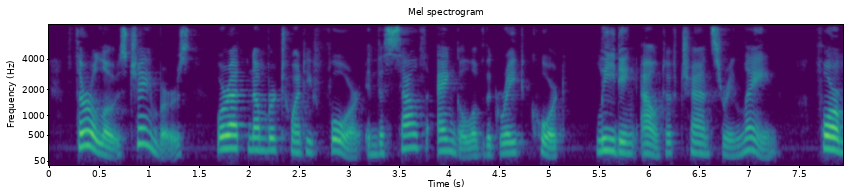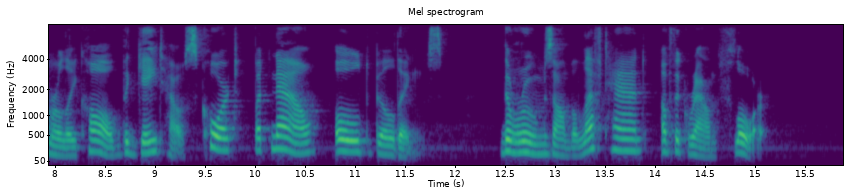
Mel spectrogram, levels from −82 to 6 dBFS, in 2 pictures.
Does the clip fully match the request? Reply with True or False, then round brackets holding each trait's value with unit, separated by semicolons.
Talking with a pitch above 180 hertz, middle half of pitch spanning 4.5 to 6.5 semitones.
True (190 Hz; 5.6 semitones)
